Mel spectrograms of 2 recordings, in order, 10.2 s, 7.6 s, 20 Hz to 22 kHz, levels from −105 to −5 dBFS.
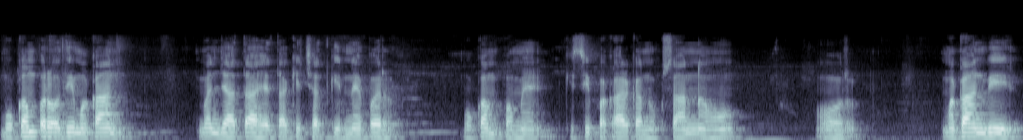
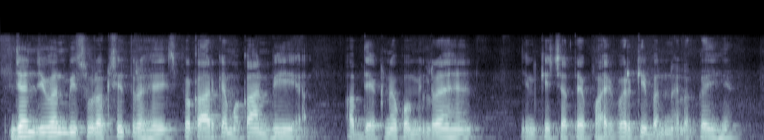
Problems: none marked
